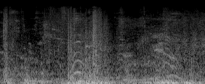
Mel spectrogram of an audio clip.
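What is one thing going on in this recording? A deep energy blast booms and rumbles.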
